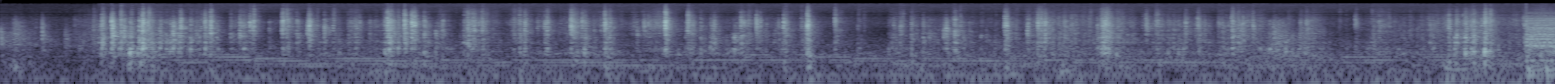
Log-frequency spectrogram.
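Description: A staple gun snaps sharply again and again.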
